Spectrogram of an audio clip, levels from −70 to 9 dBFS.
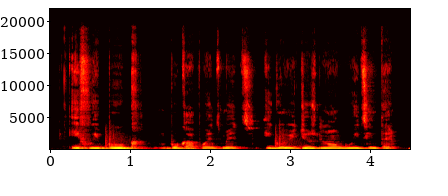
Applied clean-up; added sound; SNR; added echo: none; Boom; 18 dB; none.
